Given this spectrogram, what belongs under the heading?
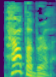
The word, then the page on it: palpebra: British English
